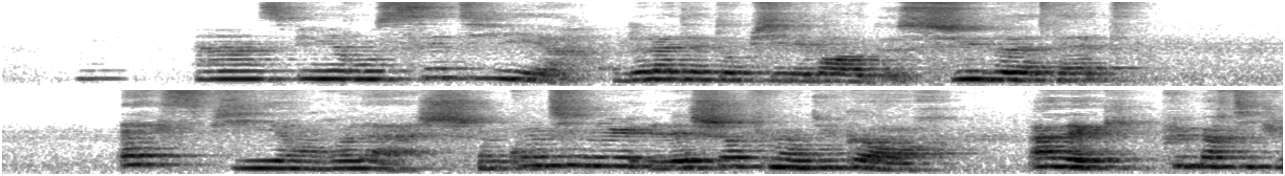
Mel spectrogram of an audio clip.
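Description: A woman speaks calmly and clearly, close to a microphone.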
